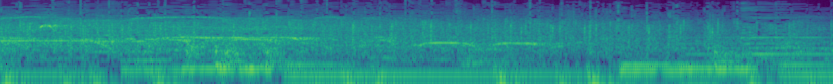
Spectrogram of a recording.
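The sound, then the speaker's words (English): Sustained audience applause for a band, with dense clapping and crowd noise, steady and fairly loud throughout, with some tonal sounds and murmurs mixed in beneath it. “Let's have a big round of applause”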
